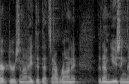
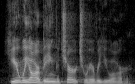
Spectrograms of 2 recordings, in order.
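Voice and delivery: ordinary talk, nothing marked

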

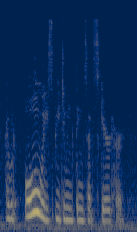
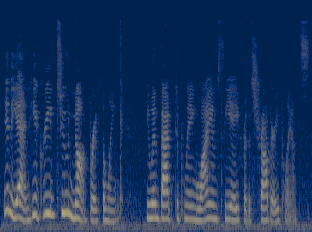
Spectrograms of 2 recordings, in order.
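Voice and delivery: ordinary delivery, nothing marked

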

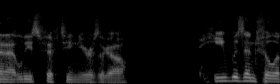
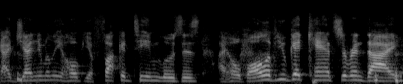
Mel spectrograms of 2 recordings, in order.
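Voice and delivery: heated rant, higher and punchy; mock tirade, pitched up; Bill Burr; 7 semitones higher, 5 dB louder than usual. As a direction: imitate a comic ripping into a booing crowd. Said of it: "He is ripping them apart".

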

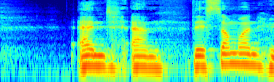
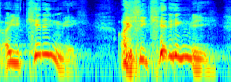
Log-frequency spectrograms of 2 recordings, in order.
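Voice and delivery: loud, high, laughing disbelief; med student scoffing at arguing doctors, laughing disbelief; exasperated disbelief; 5 semitones higher, 5 dB louder than usual. Retold or imitated. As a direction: scoff at their helplessness.

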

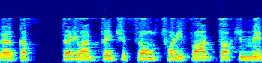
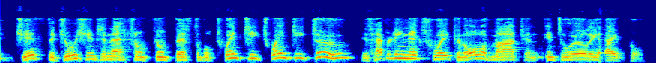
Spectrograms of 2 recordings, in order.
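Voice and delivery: ordinary talk, nothing marked

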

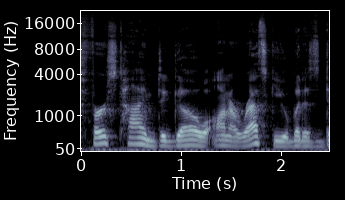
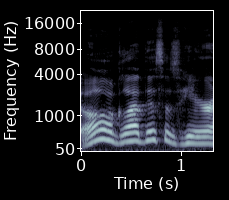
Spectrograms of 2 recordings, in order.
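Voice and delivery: breezy, higher, offhand; playing it off; 9 semitones higher, 4 dB louder than usual. Fallen rescuer shrugging it off to the climbers, casual and high. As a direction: brush off a near-death fall lightly. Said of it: "he plays it off like".

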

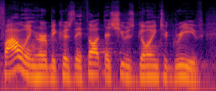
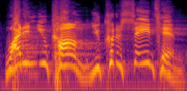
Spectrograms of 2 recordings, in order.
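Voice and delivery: Mary's grief bursting out, pleading and wailing; high, loud, sobbing reproach to Jesus; anguished crying plea; 11 semitones higher, 13 dB louder than usual. Retold or imitated. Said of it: "Jesus sees her crying".

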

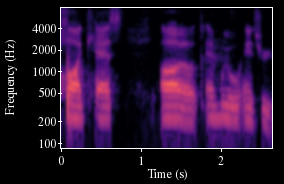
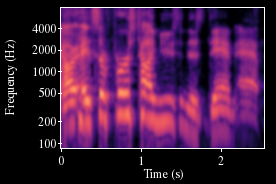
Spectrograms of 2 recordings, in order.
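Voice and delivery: loud, raised-pitch defensive outburst; loud protest; 7 semitones higher, 11 dB louder than usual. Real, not acted. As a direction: cut in loudly to defend yourself. Arguing back at co-host's complaint.

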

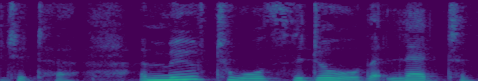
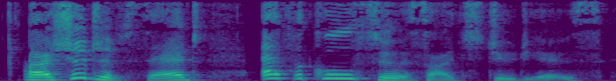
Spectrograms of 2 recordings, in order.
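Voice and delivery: high, loud cheery greeting; hearty doctor voice; 4 semitones higher, 13 dB louder than usual. A narrator's reading. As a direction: greet him like a jolly doctor. Dr Hitz, loud.

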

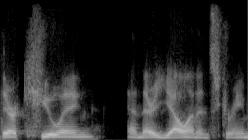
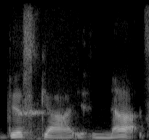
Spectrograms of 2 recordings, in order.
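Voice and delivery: slow, much softer disbelieving mutter; muttered aside; 2 semitones lower, 10 dB quieter, much slower than usual. Retold or imitated. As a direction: mutter it under your breath, slowly. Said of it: "And I was like".

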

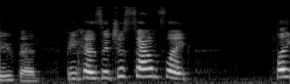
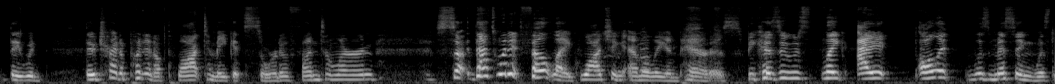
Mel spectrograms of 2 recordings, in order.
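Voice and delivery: ordinary talk

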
